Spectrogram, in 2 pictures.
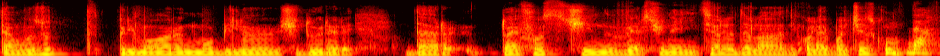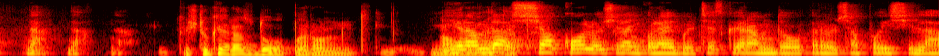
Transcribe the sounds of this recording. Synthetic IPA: t̪eamvəzut̪̚pɾimaaɾəɨnmo̞biləʃid̪uɾeɾe̞d̪art̪uajfo̞st̪ʃiɨnve̞rsiuneinit̪sialəd̪e̞laniko̞lajebəlt͡ʃe̞skud̪ad̪ad̪ad̪a | kəʃt̪iuwkəje̞ɾat̪sd̪o̞wəpəɾo̞lʲ | nojeɾamd̪aʃiako̞lo̞ʃilaniko̞lajebəlt͡ʃe̞skujeɾamd̪o̞wəpəɾolʲʃiapo̞jʃila

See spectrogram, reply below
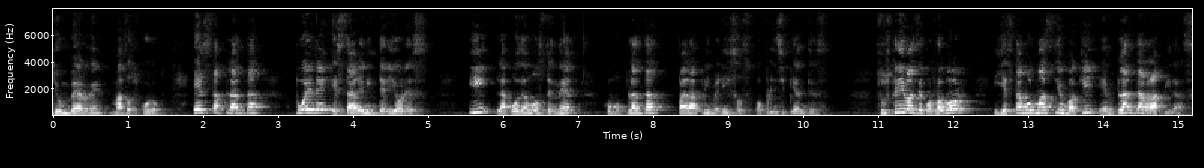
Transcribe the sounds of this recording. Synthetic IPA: d̪eumbe̞ɾðe̞mas̬oskuɾo̞̰ | e̞st̪aplant̪a | pwe̞ðe̞ʔest̪aɾe̞nint̪e̞ɾjo̞ɾe̞s | ilapo̞ðe̞mo̞st̪e̞ne̞ɾ | ko̞mo̞plant̪apaɾapɾime̞ɾiso̞sopɾinsipjant̪e̞sː | uskɾiβans̬e̞po̞ɾfaβo̞ɾ | ie̞st̪amo̞zmast̪je̞mpoakiemplant̪asrapiða̰s

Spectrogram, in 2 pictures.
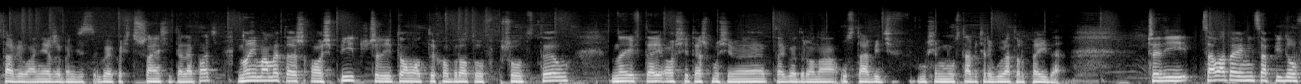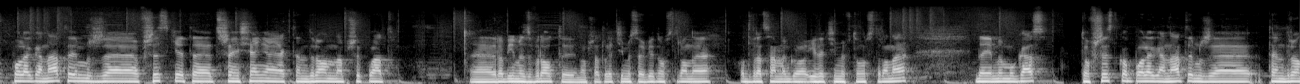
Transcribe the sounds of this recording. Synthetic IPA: st̪avʲɔ̃waɲɛʐɛbɛɲd͡ʑɛst̪ɛɡɔjakɔɕtʂɛ̃w̃ɕit̪ɛlɛpat͡ɕnɔimamɘt̪ɛʂɔɕpʲit͡ʂt͡ʂɘlʲit̪ɔ̃w̃ɔt̪̚t̪ːɘxɔbɾɔt̪ufpʂut̪ːɘwnɔift̪ɛjɔɕit̪ɛʂmuɕimɘt̪ɛɡɔd̪ɾɔnaʔust̪avʲit͡ɕmuɕimɘust̪avʲit͡ɕɾɛɡulat̪ɔɾpɛjd̪ɛ̰ | t͡ʂɘlʲit̪sawat̪ajɛmɲit̪sapʲid̪ufpɔlɛɡanat̪ɘmʐɛfʂɘst̪kʲɛt̪ɛtʂɛ̃w̃ɕeɲajak̚t̪ɛnd̪ɾɔnːapʂɘkwat̪ | ɾɔbʲimɘzvɾɔt̪ɘnapʂɘ̥kwat̪lɛt͡ɕimɘsɔbʲɛvʲjɛd̪ñw̃st̪ɾɔnɛɔd̪vɾat̪samɘɡɔilɛt͡ɕimɘft̪ɔ̃w̃st̪ɾɔnɛ | d̪ajɛmɘmuɡast̪ɔfʂɘst̪̚kɔpɔlɛɡanat̪ɘmʐɛt̪ɛnd̪ɾɔ

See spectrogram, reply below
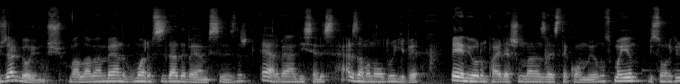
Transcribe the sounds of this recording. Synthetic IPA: yzælʲbio̞junmuʃvalˠːaːbænbe̞jænd̪imumaɾɯmsizlʲæɾd̪ɛbe̞jænmiʃsinizd̪iɾ̥ejæɾbejænd̪ijse̞niz̥hæ̰ɾzamano̞lˠd̪uːɟibɪb̥e̞jenijo̞ɾumpʰajlˠaʃɯnlˠaɾɯnɯzaist̪ɛkʰo̞lmajunut̪majɯnbiso̞nɾicʰi

